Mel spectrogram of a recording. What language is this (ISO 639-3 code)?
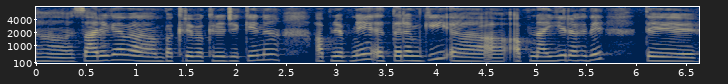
doi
